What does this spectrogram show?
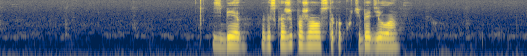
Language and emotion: Russian, neutral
